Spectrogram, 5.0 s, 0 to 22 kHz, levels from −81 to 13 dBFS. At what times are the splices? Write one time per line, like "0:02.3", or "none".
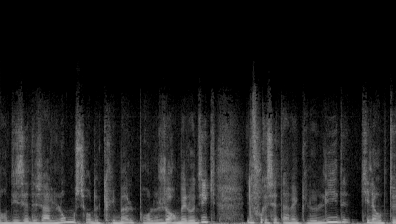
0:01.1
0:03.3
